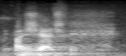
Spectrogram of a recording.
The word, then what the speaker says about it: pachá: el final de los pashas. Un inciso, en castellano se dice pasha. Lo que sucede es que tenemos la influencia del francés, que para pronunciar pasha escribe pachá. Claro.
